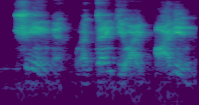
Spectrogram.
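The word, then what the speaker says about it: Qing: It's pronounced as Ching. Ching.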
